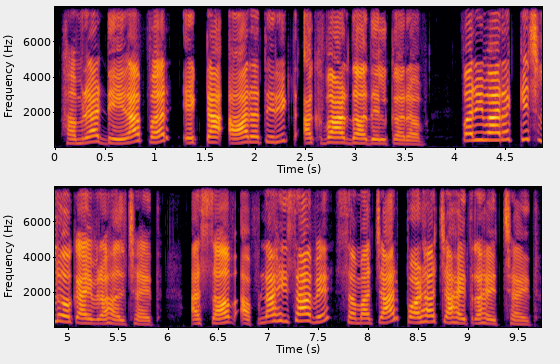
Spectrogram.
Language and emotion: Maithili, happy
